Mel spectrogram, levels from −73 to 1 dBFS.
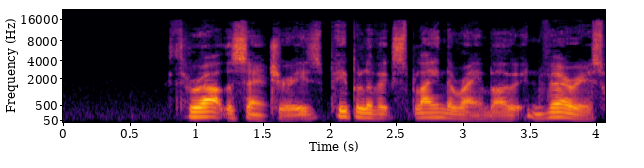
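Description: At 1.45 s a burst of packet loss leaves about 100 ms concealed: the last sound is stretched and faded rather than cut to silence, then the speech resumes with that stretch missing.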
